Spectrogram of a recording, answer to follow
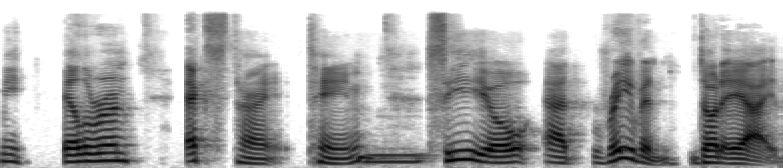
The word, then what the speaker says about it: Ravin: Elon xain CEO at raven. that's spelled with an i what pronounced raven like the bird uh so so thank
